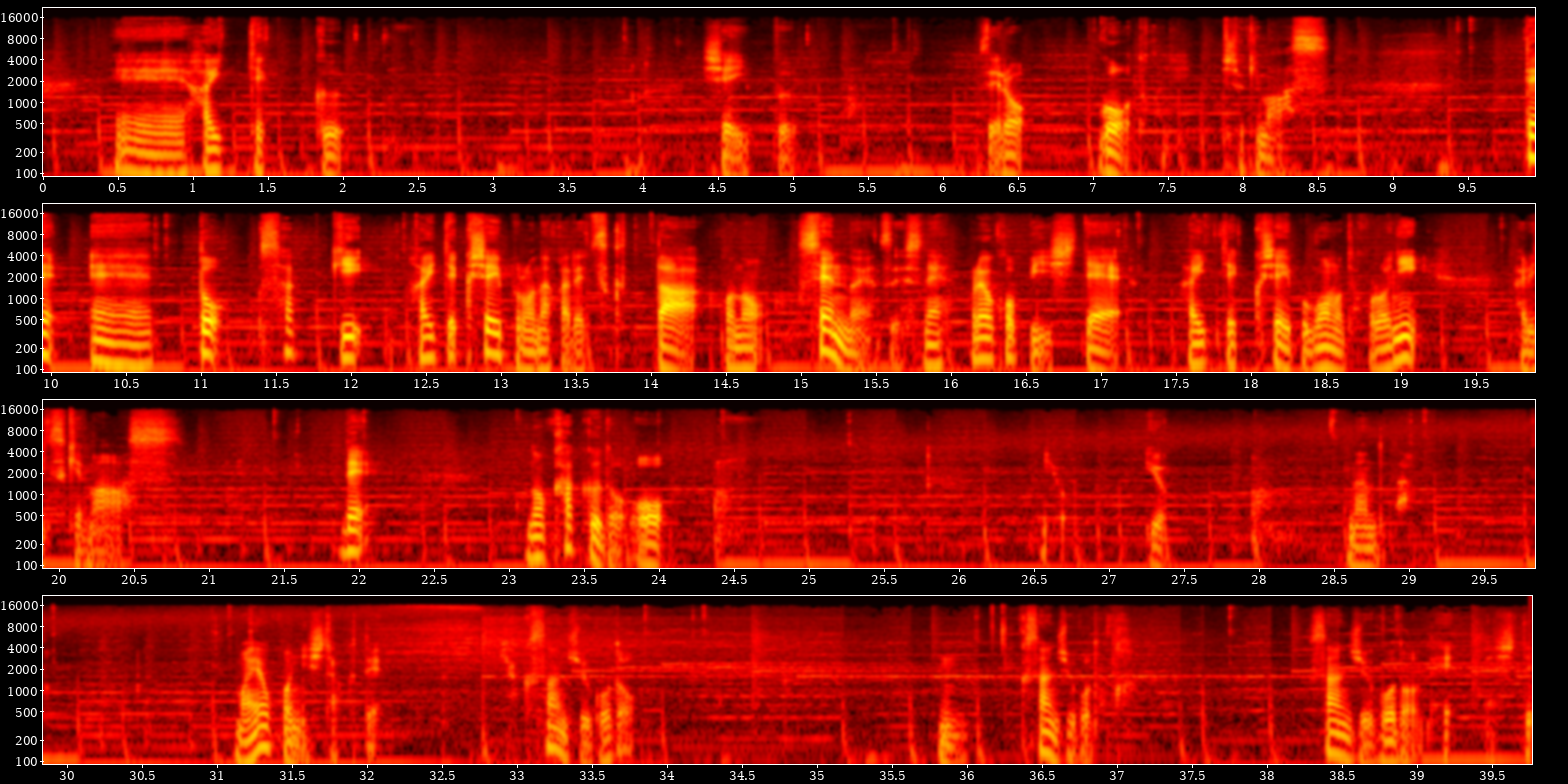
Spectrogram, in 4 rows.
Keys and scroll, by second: 1.4-6.8 typing, 8.0 Return, 16.3 ctrl+c, 18.2 ctrl+v, 23.2 r, 34.4 space, 35.4 space.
